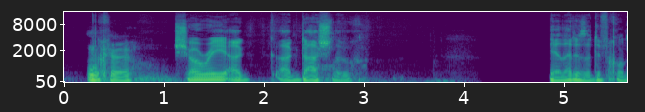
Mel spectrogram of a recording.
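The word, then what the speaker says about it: Aghdashloo: Agdashlu is how you say her name. Okay. Shorey Agdashlu.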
